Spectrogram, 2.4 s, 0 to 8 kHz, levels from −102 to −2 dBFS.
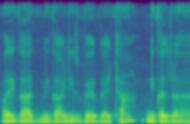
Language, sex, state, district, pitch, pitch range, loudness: Hindi, female, Uttar Pradesh, Lucknow, 190 Hz, 185-200 Hz, -16 LUFS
